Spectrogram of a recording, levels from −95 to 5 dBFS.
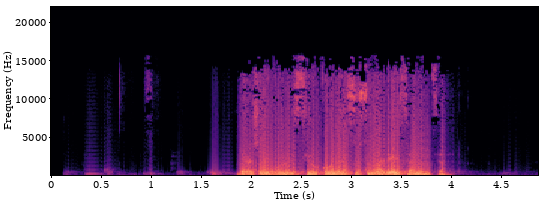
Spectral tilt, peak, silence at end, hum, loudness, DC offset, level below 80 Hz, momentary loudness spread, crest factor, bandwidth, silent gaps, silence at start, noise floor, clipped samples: -6 dB/octave; -4 dBFS; 0.85 s; none; -18 LUFS; under 0.1%; -34 dBFS; 12 LU; 16 dB; 16 kHz; none; 1.6 s; -64 dBFS; under 0.1%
